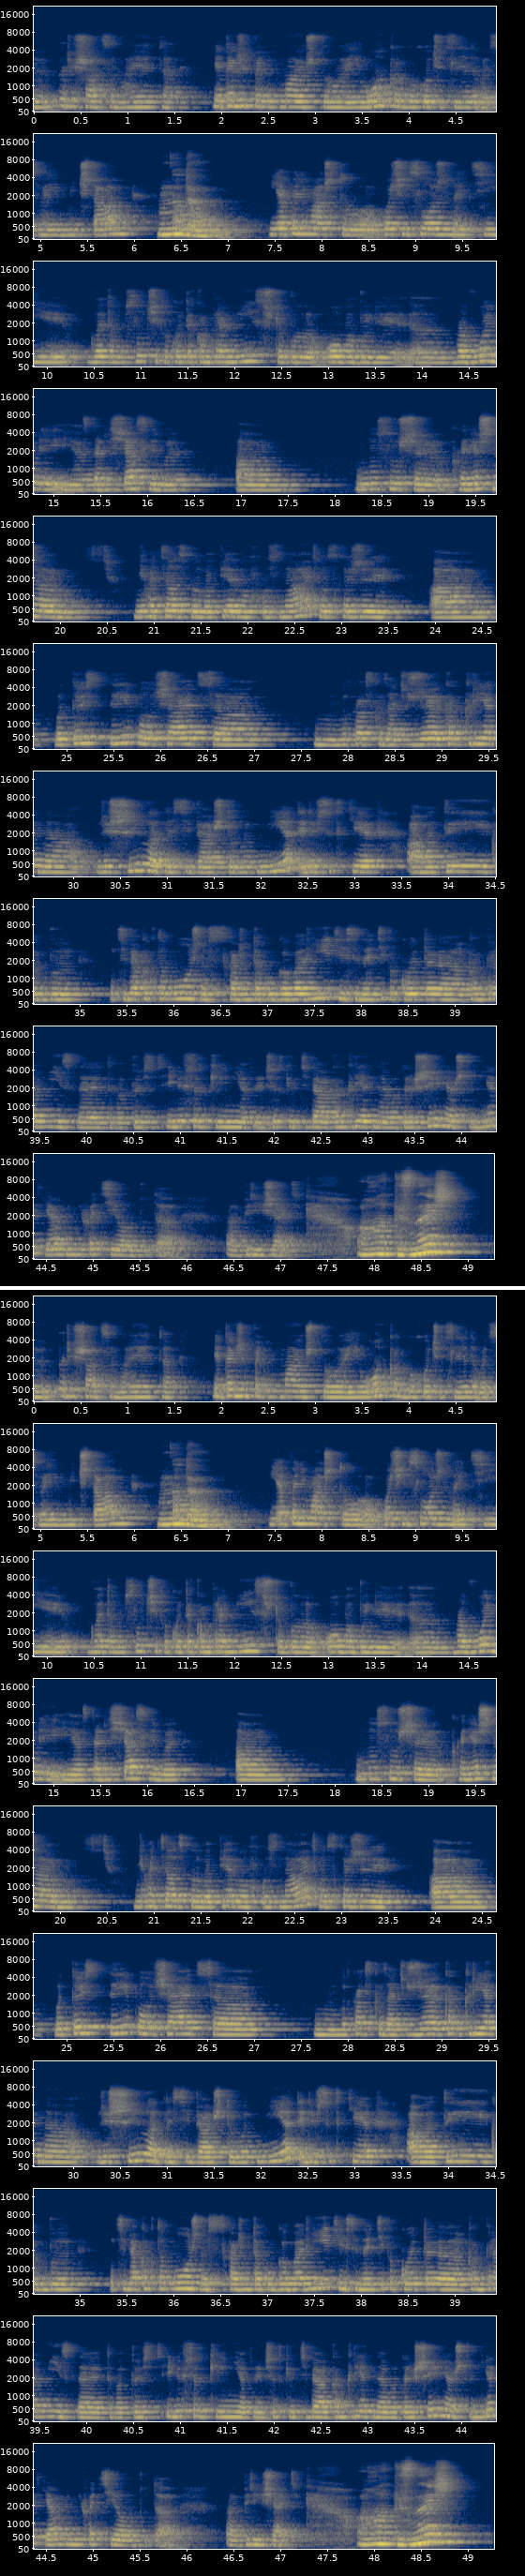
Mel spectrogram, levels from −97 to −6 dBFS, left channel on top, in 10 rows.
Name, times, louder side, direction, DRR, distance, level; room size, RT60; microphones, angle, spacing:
voice 1, 0.0-1.5 1.9-6.0 6.4-7.0 7.4-16.4 17.0-17.5 18.2-20.2 20.8-23.5 23.9-24.6 24.9-27.1 27.6-35.0 35.3-45.9 46.4-47.1, equal, 45° right, 2 dB, 0.7 m, -32 dB
voice 2, 6.3-6.8 47.5-48.8, equal, ahead, -1 dB, 0.4 m, -25 dB
4.1 x 3.4 x 3.3 m, 0.87 s
head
